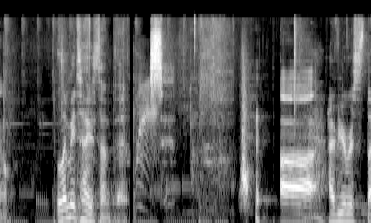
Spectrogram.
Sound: whispers

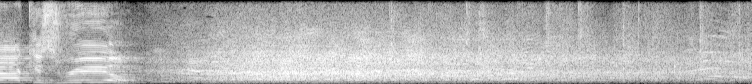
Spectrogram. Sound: laughter

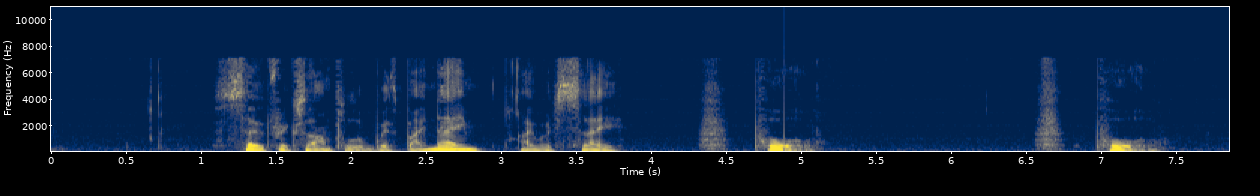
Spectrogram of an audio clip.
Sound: inbreath

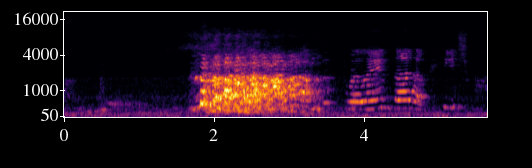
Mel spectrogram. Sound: audience laughs

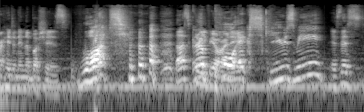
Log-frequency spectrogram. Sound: laughs

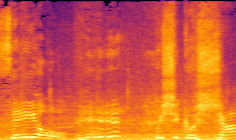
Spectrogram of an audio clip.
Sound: laughs

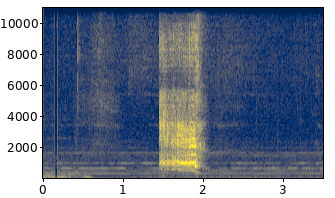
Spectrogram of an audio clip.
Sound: screech

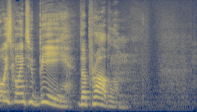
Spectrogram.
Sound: exhales

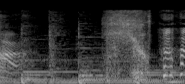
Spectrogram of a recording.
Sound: slurp; Ryder Laughs

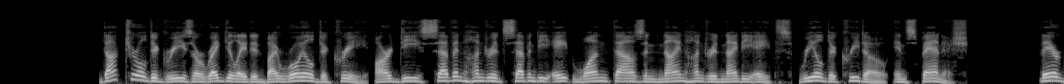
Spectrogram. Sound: in Spanish

